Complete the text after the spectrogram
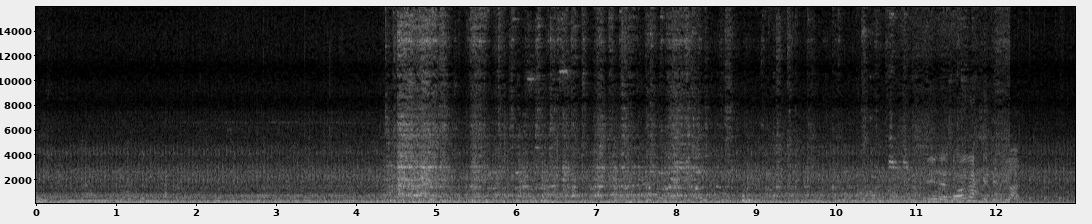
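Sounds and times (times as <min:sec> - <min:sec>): excavator engine humming: 0:00.0 - 0:12.9
clatter: 0:04.3 - 0:12.2.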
